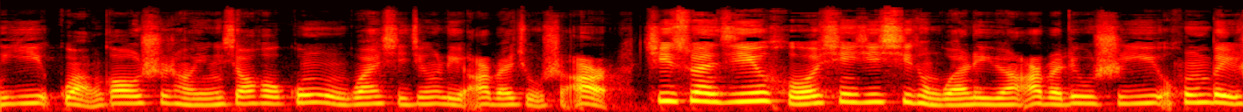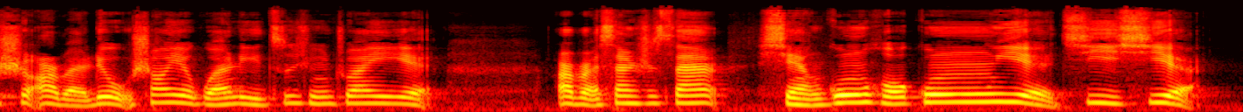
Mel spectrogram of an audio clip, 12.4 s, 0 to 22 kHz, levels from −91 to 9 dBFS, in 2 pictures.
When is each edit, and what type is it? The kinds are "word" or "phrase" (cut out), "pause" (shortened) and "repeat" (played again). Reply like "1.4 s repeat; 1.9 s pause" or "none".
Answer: 3.2 s pause; 9.9 s phrase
